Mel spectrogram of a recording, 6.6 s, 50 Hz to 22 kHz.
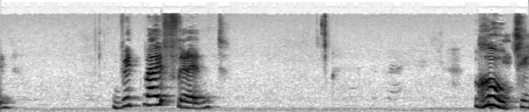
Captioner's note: pauses for 3 seconds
